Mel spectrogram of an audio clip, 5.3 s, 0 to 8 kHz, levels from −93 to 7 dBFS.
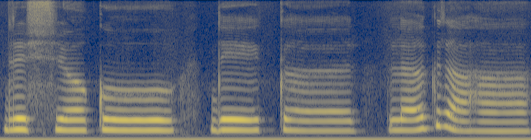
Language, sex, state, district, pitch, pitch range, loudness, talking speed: Hindi, female, Himachal Pradesh, Shimla, 220 Hz, 210-225 Hz, -16 LUFS, 55 wpm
